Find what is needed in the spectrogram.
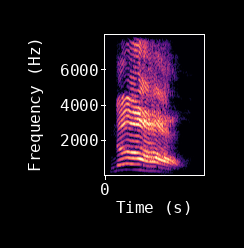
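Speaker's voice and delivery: loud, high drawn-out cry; hammed-up protest shout; mock refusal. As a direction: holler a playful, dramatic no. Mock refusal to hit the button.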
